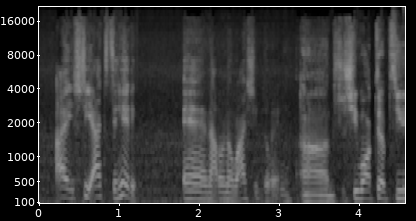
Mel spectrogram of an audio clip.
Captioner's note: none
